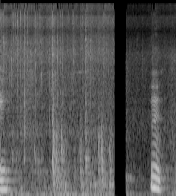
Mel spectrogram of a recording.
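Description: Small shallots frying in oil for kuzhambu, a steady sizzle with soft stirring scrapes, broken by a brief cut, then a voice speaks over the frying.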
